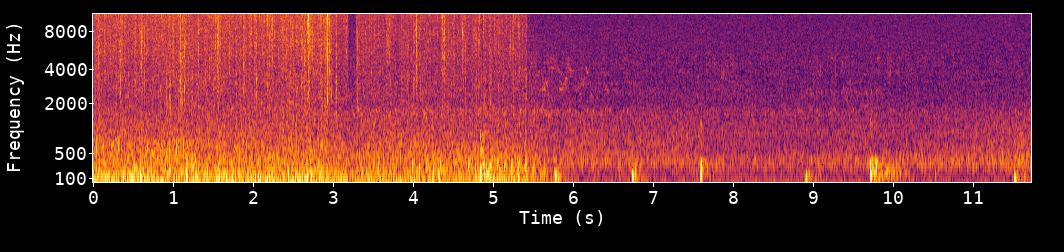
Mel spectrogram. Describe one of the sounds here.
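Distant explosions thud now and then.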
